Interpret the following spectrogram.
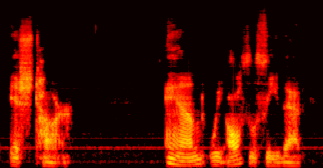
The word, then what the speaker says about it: Ishtar: in Babylonia the goddess of spring was called Ishtar and we also see that Ishtar was actually pronounced East are in most Semitic dialects so who would be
